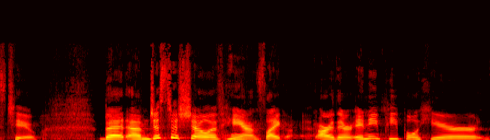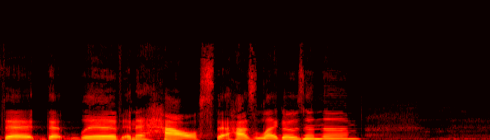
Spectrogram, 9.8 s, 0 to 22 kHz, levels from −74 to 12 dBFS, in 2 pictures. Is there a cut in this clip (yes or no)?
yes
